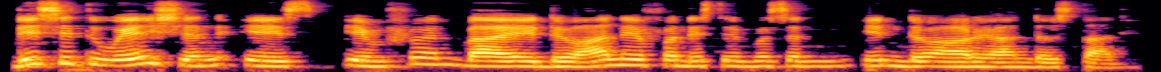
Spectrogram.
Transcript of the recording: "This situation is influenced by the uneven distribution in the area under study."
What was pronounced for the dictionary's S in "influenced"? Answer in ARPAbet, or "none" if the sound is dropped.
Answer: none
